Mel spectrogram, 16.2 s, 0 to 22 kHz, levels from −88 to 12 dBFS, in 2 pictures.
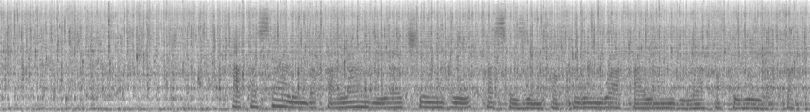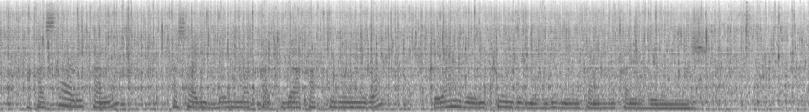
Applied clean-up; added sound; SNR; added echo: none; Water tap, faucet / Liquid; 0 dB; none.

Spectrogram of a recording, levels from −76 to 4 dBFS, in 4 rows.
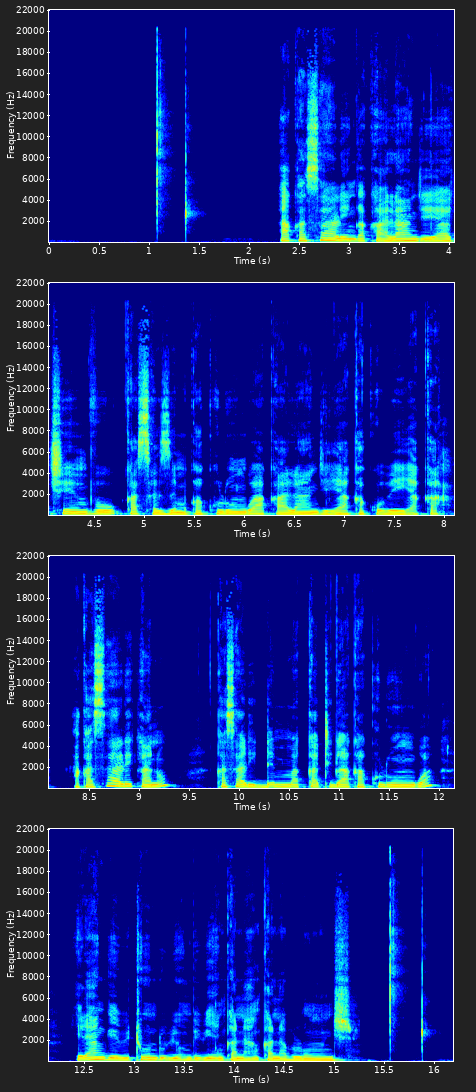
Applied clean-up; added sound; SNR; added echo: none; none; none; none.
